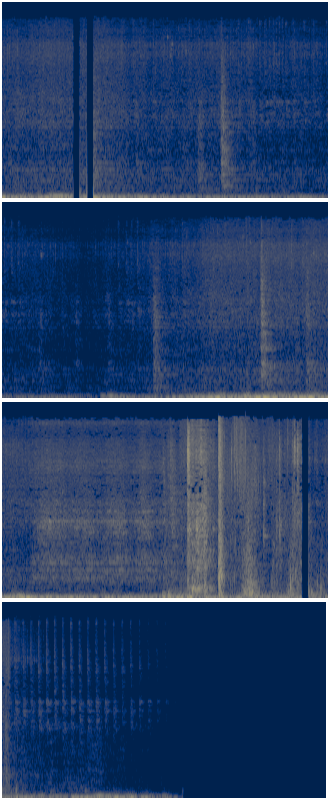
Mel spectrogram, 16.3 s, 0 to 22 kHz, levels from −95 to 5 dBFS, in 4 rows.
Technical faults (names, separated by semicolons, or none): corrupt frame muted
